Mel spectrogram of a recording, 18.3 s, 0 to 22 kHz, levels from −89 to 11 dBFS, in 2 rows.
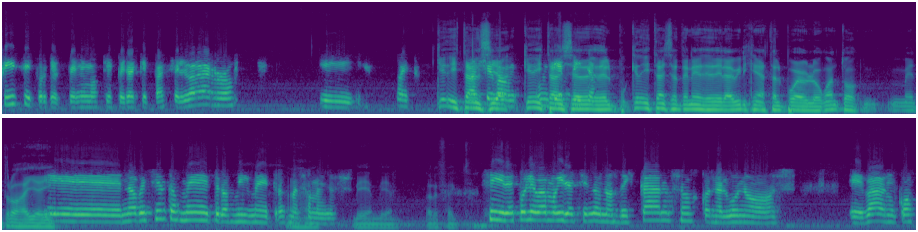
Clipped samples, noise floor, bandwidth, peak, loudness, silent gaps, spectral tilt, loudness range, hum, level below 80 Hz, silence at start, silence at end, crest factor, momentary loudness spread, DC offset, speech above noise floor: under 0.1%; -55 dBFS; 11.5 kHz; -6 dBFS; -24 LUFS; none; -6 dB/octave; 4 LU; none; -52 dBFS; 0 s; 0 s; 18 dB; 14 LU; under 0.1%; 31 dB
